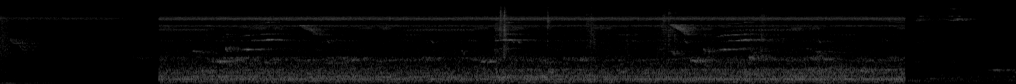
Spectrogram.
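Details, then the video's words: Bee-eaters give short, rolling trills about twice a second over a steady hiss, with a high insect-like whine and a few sharp clicks. "BEE EATER BIRD SOUND|VOICE|CALL|SONG|صوت الورور|burung pemakan lebah"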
